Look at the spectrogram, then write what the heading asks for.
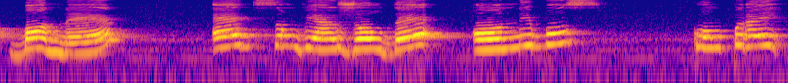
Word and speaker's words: boné: O mecânico sujou o boné. Boné, ó, o né. Quando eu falo né, eu abro a boca, né? Sai o som aberto.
